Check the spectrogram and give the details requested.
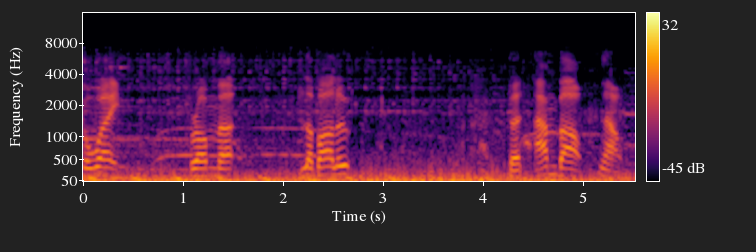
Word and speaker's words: Amebaw: But, Ambaw. Now, and apparently that's the correct way to pronounce it.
